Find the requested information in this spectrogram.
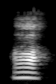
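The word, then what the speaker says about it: ཨ: This is Ah. Ah. Ah. Now, this is hard because you think, oh, it's just Ah, but it's not.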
